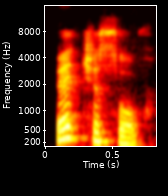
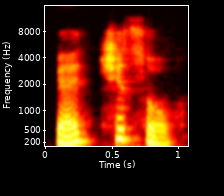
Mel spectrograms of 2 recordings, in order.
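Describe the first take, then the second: First: The vowel after 'ch' sounds like 'a'. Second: The vowel after 'ch' sounds like 'e'. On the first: The speaker sounds Ukrainian. "Ukrainian people will say" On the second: The speaker sounds Russian. "Russian people sometimes pronounce a like e"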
